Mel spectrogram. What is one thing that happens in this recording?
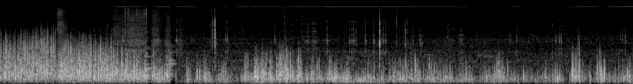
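A horse's hooves thud on soft sand as it walks.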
